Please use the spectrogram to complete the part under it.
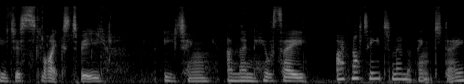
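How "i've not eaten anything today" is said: hushed, kept-down voice, slightly higher. Quoting the husband in case he is listening: lowered voice. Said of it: "lowering my voice in case you're listening".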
